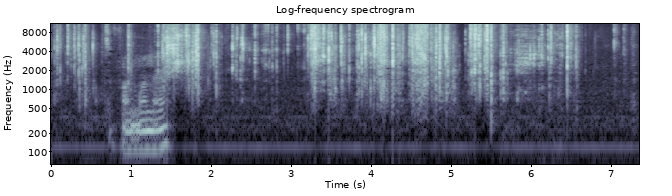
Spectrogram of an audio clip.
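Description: A foil wrapper crinkles and tears as a pack is opened.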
